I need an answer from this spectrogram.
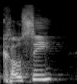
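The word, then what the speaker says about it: Cosce: Help me if I'm pronouncing the last name correctly. Is it Kosi? Orion Kosi? – Yes.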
